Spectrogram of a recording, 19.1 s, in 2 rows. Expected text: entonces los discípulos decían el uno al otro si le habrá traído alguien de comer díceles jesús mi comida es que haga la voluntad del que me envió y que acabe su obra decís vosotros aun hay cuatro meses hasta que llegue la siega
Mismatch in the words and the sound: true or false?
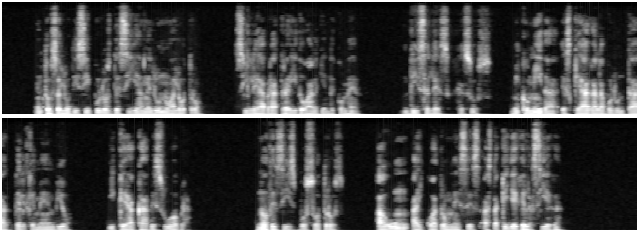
true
